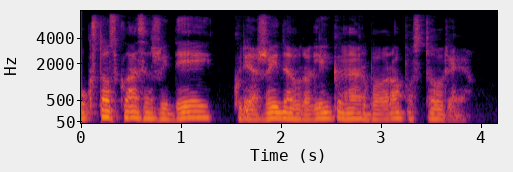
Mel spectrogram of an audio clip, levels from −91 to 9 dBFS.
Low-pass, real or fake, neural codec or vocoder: 7.2 kHz; fake; vocoder, 44.1 kHz, 128 mel bands, Pupu-Vocoder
